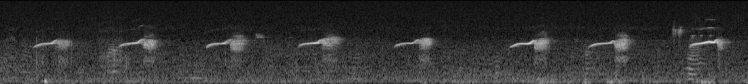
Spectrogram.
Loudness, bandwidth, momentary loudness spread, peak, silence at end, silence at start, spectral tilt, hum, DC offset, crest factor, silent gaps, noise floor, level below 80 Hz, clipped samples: -18 LUFS; over 20 kHz; 24 LU; -2 dBFS; 0 s; 0 s; -1.5 dB/octave; none; under 0.1%; 20 dB; none; -39 dBFS; -52 dBFS; under 0.1%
